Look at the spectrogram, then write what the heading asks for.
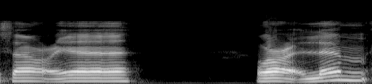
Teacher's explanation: ملانے کی صورت میں ادغام با غنہ ہوگا ، تنوین کے بعد یرملون کا واو آیا ہے اس لیے،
